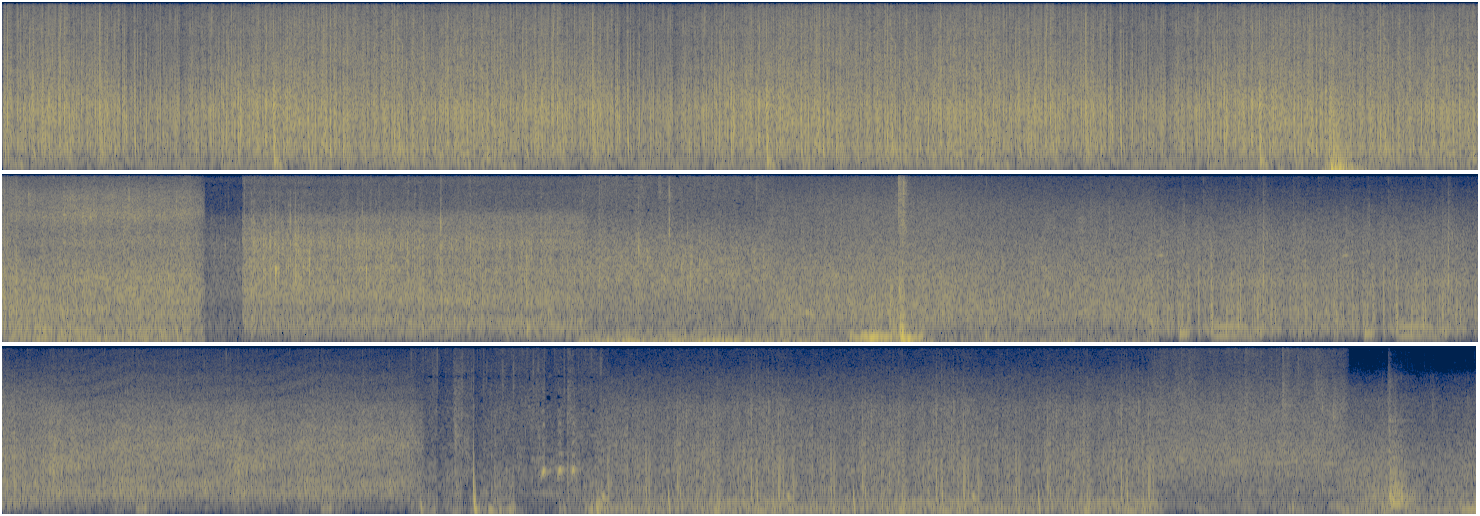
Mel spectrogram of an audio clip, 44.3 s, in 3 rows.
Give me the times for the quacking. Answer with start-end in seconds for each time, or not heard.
not heard.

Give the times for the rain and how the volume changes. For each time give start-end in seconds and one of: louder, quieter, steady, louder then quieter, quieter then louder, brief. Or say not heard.
0.0-44.2 quieter.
